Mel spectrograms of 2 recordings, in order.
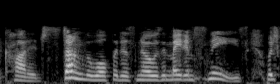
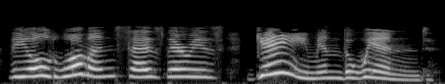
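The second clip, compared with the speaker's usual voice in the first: put-on high, slow, louder girl passing a message; little girl message; 9 semitones higher, 8 dB louder, slower than usual. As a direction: announce it carefully.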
